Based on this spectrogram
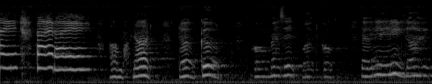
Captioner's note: humming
